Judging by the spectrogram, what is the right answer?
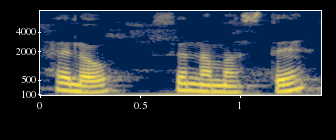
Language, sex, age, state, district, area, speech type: Kannada, female, 18-30, Karnataka, Chikkaballapur, rural, spontaneous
